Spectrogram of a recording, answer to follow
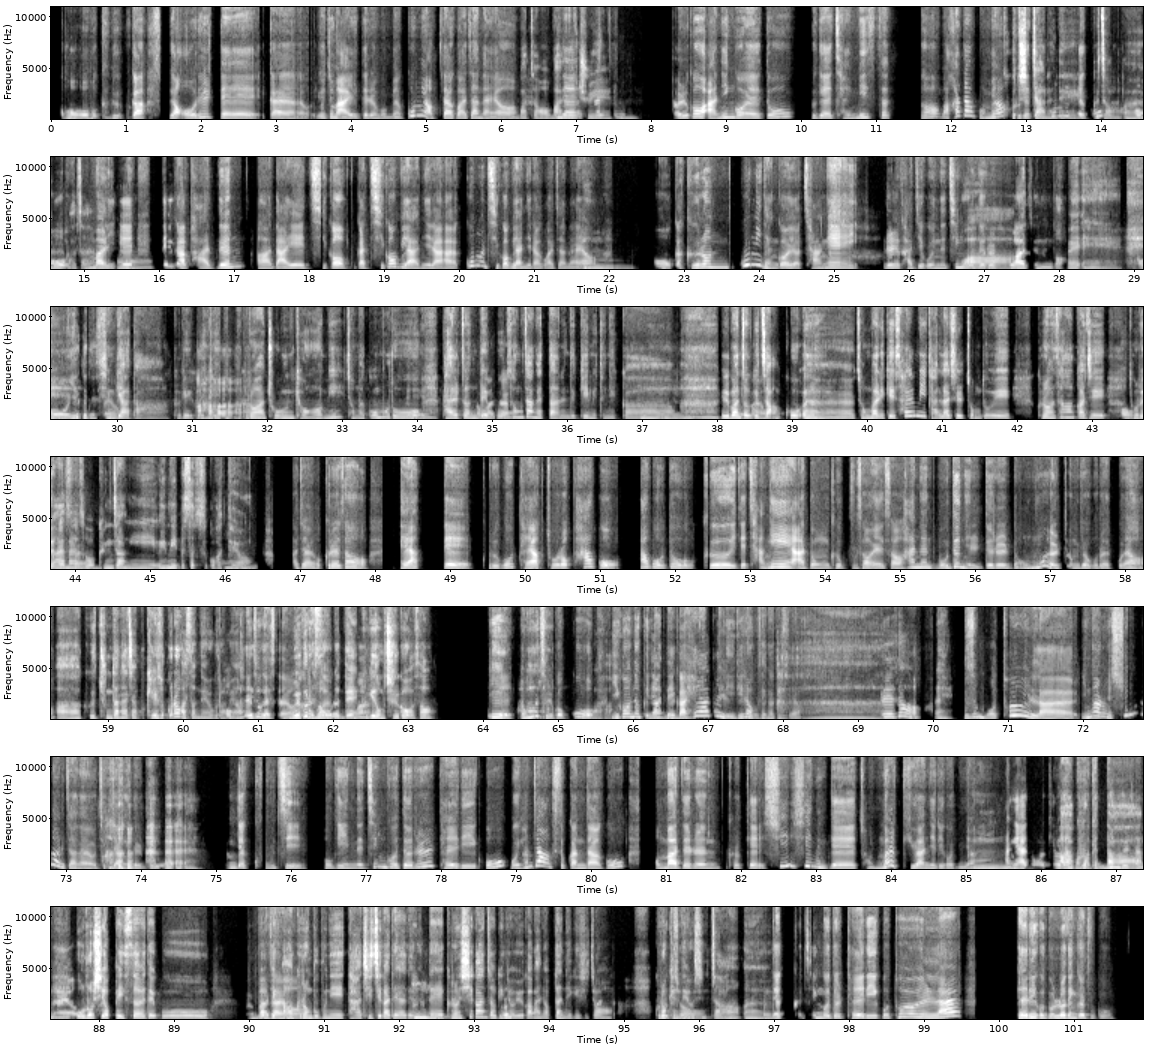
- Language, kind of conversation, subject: Korean, podcast, 지금 하고 계신 일이 본인에게 의미가 있나요?
- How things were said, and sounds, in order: teeth sucking; tapping; other noise; gasp; laugh; other background noise; gasp; "있었을" said as "잎었을"; gasp; laugh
